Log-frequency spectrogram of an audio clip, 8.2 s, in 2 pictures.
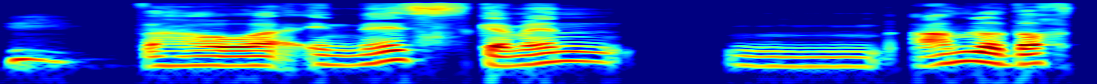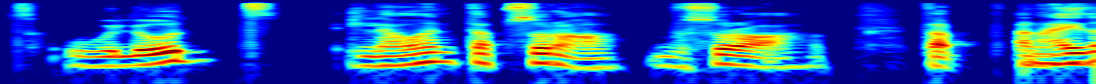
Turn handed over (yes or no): no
